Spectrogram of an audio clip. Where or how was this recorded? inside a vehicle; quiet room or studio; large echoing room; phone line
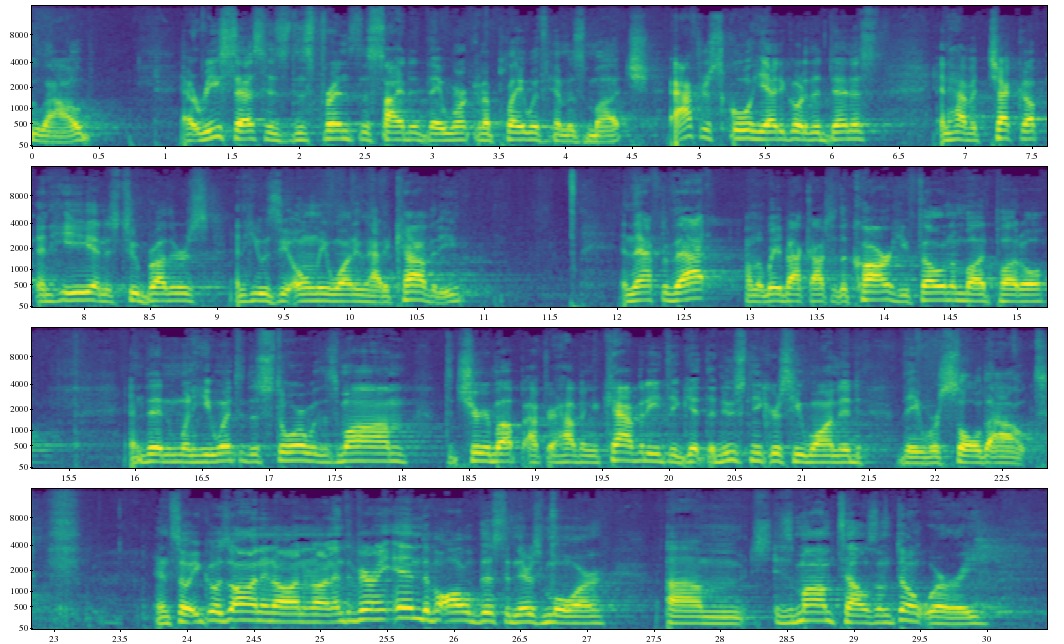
large echoing room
